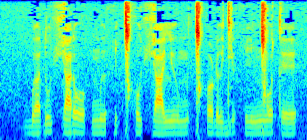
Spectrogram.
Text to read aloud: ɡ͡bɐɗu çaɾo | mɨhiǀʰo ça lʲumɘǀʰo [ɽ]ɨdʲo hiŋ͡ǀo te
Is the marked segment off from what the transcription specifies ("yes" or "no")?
no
